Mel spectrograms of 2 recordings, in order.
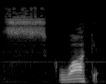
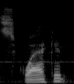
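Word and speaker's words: Squackett: together it was called squawkit you know it looks like it's spelled squawk it but steve hackett calls it calls it squeak it as it calls it squak it squak it sounds kind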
